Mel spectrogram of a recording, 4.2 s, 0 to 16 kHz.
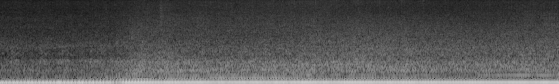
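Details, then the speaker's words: Project Crewman first run, idle measured at 550 rpm (too low, to be raised to about 750), transmission fluid low, coolant temp around 192: deep steady booming drone as the exhaust dump pipe resonates at the low idle. "Okay, there's reverberations back there coming from my pipe that's dumping the exhaust out."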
